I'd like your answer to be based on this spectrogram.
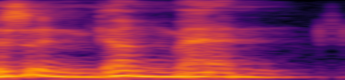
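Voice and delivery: put-on big, boisterous, hearty voice. Retelling a job call from a magazine founder: imitating Adil Jal Daru Khana wala's boisterous voice. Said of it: "He talks in this very boisterous voice".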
